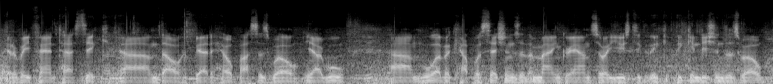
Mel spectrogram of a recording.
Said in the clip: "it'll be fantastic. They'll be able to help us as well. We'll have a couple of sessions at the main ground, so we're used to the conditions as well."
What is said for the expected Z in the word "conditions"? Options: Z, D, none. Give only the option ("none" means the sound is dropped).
Z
